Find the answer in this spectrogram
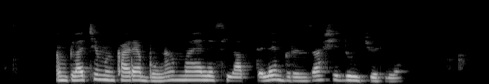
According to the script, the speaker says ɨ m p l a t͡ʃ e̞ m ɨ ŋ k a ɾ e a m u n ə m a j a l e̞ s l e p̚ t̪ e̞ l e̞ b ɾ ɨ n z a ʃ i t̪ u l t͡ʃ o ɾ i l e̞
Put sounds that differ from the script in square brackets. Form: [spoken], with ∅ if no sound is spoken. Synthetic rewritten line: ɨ m p l a t͡ʃ e̞ m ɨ ŋ k a ɾ e a [b] u n ə m a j a l e̞ s l [a] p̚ t̪ e̞ l e̞ b ɾ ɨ n z a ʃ i [d̪] u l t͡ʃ [u] ɾ i l e̞

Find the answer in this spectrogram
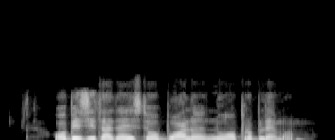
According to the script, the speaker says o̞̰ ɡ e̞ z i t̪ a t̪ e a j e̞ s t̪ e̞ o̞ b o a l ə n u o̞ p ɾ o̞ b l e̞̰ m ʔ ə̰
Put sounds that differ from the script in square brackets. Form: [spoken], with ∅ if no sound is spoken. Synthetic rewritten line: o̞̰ [b] e̞ z i t̪ a t̪ e a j e̞ s t̪ e̞ o̞ b o a l ə n u o̞ p ɾ o̞ b l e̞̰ m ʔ ə̰

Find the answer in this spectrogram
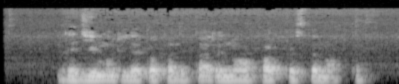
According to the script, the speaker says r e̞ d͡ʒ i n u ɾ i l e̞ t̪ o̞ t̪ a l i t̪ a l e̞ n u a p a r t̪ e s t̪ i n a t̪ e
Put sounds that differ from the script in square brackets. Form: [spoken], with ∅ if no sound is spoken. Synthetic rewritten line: r e̞ d͡ʒ i [m] u ɾ i l e̞ t̪ o̞ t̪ a l i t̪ a [ɾ] e̞ n u a p a r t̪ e s t̪ [e] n a t̪ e

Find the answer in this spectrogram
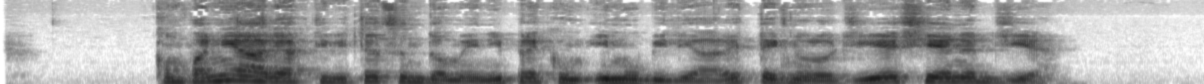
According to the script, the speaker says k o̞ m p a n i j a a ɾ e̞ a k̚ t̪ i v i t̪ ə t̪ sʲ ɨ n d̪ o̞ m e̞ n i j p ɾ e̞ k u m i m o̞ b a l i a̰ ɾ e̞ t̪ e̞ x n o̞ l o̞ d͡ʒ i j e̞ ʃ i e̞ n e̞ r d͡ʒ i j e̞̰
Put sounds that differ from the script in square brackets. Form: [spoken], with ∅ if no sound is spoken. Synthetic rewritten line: k o̞ m p a n i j a a ɾ e̞ a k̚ t̪ i v i t̪ ə t̪ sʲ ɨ n d̪ o̞ m e̞ n i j p ɾ e̞ k u m i m o̞ b [i] l i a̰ ɾ e̞ t̪ e̞ x n o̞ l o̞ d͡ʒ i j e̞ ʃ i e̞ n e̞ r d͡ʒ i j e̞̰

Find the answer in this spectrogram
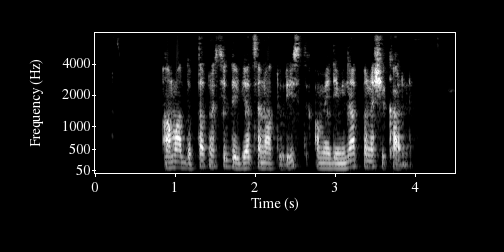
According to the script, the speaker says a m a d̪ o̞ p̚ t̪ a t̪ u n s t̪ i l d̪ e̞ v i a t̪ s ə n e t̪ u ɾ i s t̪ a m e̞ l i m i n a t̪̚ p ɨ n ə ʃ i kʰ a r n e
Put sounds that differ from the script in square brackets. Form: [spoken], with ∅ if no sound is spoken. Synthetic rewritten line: a m a d̪ o̞ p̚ t̪ a t̪ u n s t̪ i l d̪ e̞ v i a t̪ s ə n [a] t̪ u ɾ i s t̪ a m e̞ l i m i n a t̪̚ p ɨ n ə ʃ i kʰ a r n e

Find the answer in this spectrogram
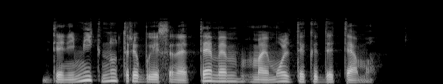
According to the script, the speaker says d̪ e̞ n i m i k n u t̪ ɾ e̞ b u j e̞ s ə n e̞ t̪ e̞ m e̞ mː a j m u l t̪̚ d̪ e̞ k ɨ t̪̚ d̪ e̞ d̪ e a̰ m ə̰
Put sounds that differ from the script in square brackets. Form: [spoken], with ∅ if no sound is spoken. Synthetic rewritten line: d̪ e̞ n i m i k n u t̪ ɾ e̞ b u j e̞ s ə n e̞ t̪ e̞ m e̞ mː a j m u l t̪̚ d̪ e̞ k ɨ t̪̚ d̪ e̞ [t̪] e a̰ m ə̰

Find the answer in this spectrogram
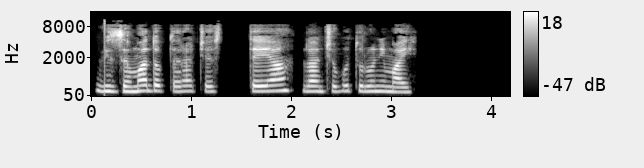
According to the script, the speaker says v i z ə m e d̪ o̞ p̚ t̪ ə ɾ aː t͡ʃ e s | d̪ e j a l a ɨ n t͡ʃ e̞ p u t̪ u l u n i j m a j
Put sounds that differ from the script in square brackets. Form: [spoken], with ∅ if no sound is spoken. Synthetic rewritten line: v i z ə m [a] d̪ o̞ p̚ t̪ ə ɾ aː t͡ʃ e s | [t̪] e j a l a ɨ n t͡ʃ e̞ p u t̪ u l u n i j m a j

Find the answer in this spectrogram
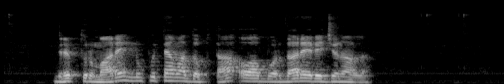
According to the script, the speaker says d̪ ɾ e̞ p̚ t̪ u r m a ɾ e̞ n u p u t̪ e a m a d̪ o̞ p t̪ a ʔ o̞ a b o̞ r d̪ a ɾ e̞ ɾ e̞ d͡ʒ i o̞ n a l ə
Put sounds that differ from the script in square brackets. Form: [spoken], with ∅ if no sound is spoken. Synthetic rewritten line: d̪ ɾ e̞ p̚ t̪ u r m a ɾ e̞ n u p u t̪ e a m a d̪ o̞ p t̪ a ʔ o̞ a b o̞ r d̪ a ɾ e̞ ɾ e̞ d͡ʒ i o̞ n a l ə

